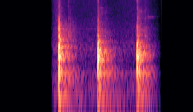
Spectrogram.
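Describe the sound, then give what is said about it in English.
Three firm knocks on a door in a steady, evenly spaced rhythm, clear, followed by silence. No voices are present. “I turned on the TV and began flipping through channels when a few minutes later, I heard a knocking at my door.”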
